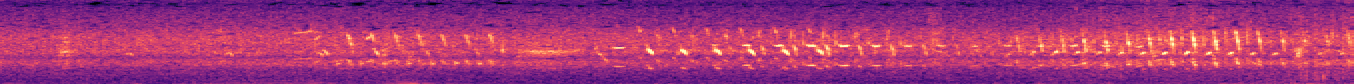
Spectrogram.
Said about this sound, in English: That Wichita, Wichita call is the common yellowthroat.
